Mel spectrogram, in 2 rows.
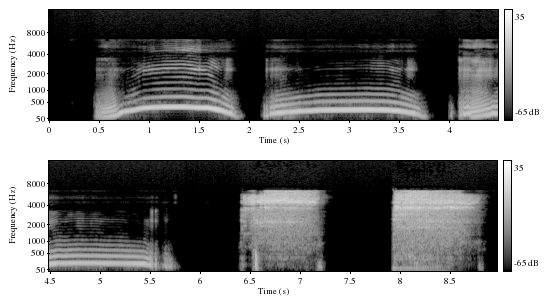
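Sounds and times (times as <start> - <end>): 
voice imitating whale moans: 0.4 - 5.8
breathy hissing bursts from a voice imitating a whale blowhole: 6.4 - 7.3, 8.0 - 8.9.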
